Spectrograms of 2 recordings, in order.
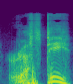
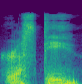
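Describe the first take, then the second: First: Put-on old man voice, cut short; trying to find the old man voice; grandpa voice. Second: Said in the usual way. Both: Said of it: "the grandpa voice is breaking through".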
